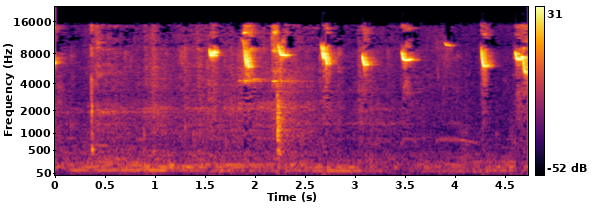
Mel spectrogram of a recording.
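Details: A squirrel calling its mother, described as a pest. Piercing high chirps that fall slightly in pitch repeat roughly twice a second after a couple of sharp clicks, with a soft low murmur beneath.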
